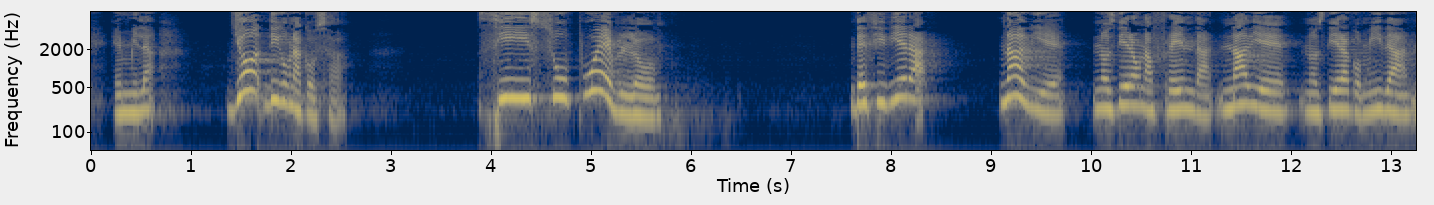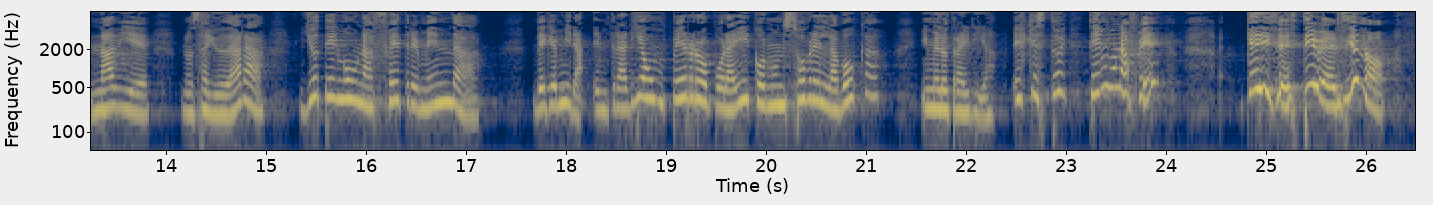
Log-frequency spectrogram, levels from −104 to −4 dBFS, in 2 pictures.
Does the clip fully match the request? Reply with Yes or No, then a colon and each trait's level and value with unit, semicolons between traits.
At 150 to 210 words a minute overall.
No: average, 130 wpm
